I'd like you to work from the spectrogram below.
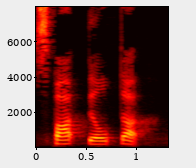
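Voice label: "Spot-billed duck", English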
